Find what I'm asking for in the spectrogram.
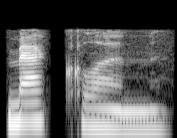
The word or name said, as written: Mechlin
